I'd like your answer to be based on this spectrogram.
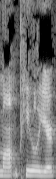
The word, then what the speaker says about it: Montpelier: To the little things like pronouncing Montpelier correctly and not going around Montpelier. – Samantha's laughing because she learned from BLS that she'd been pronouncing our state's capital wrong. She thought it was Montpelier.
